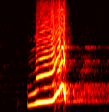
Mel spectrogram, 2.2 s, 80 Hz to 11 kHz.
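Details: Hyena calling at 02:35 on 29 May 2020 at Gowrie dam waterhole, Djuma Game Reserve, Sabi Sand Wildtuin, South Africa, caught by a live waterhole camera: one loud, rich whoop sweeping upward then dropping sharply, on a quiet night.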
